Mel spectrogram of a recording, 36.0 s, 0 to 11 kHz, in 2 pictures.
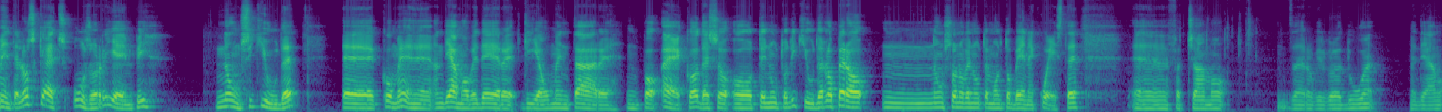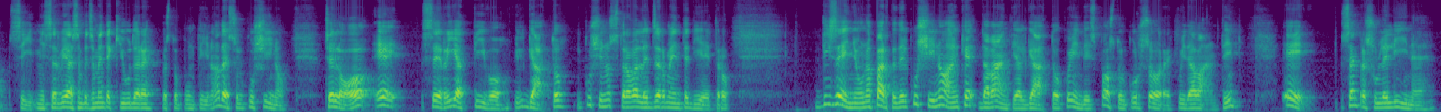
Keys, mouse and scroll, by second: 0.7 click, 3.5 middle click, 4.6-7.8 drag, 11.3 ctrl+z, 13.6-17.8 drag, 24.4 click, 24.9-26.7 middle drag, 26.9 KP_1, 28.1 ctrl+middle click, 28.8 shift+middle click, 30.5 KP_7, 31.9 shift+right click, 33.0 KP_0, 34.7 click.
